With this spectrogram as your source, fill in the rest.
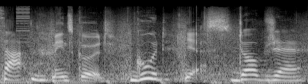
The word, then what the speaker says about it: Dobrze: Dobrze. What's that? Means good. Good? Yes. Dobrze.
